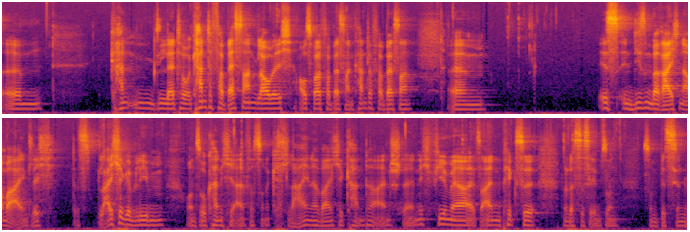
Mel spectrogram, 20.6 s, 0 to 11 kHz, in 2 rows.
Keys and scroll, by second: 20.0 alt+scroll up 1.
